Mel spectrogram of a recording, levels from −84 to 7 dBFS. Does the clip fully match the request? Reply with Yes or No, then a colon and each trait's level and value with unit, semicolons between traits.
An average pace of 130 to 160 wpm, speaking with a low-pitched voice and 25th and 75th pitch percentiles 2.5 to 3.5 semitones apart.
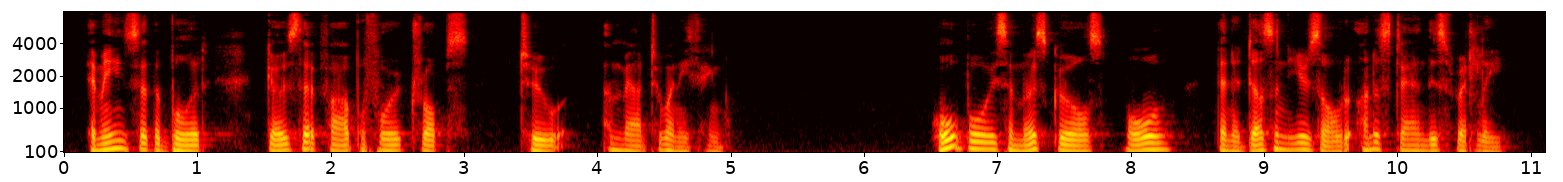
Yes: average, 155 wpm; low, 120 Hz; average, 3.2 semitones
